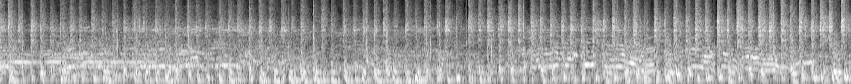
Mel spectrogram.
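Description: Loud dance music driven by fast, steady drumming, with a wavering melody line over the drums at times.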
